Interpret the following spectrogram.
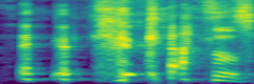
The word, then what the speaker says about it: Cathal: I'm just intrigued by this pronunciation of Cathal rather than Cathal, but Cathal's a tremendous effort. But it's spelled that way, in fairness. How do you say it? Cathal. No, it's not Cole.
